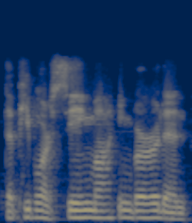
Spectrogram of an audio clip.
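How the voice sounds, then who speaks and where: A man's voice: medium pitch, flat delivery, normal speed. Stammering man hosting a lo-fi call. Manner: enthusiastic, stammering restarts. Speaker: host. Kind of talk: casual video call interview. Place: home room. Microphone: over-ear headphones with desk mic. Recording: dull lo-fi call audio, faint music.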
